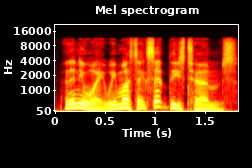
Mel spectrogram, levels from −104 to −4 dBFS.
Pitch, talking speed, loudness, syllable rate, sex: 150 Hz, 230 wpm, -17 LUFS, 6.4 syllables/s, male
